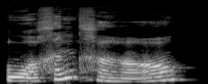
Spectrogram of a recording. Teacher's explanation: слова я wo и слово очень хэн мы произносим вторым тоном, и только последнее слово хао хороший мы произносим третьим тоном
